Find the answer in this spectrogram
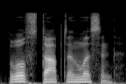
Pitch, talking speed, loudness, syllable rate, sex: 110 Hz, 240 wpm, -19 LUFS, 7.3 syllables/s, male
